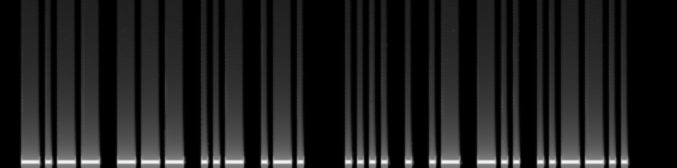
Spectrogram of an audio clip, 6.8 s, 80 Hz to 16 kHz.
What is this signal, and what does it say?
Morse code, heard as a keyed tone, about 20 wpm, 700 Hz. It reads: YOUR HEAD?
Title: Sentences from Top 1000 Words - Review Part 1 - 20wpm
